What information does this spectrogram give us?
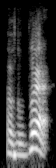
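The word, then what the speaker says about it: В: যে ওয়ার্ডটা এটা আছে ভ্যা এটা আমাদের ইংরেজি বির মতন দেখতে বাট এটার উচ্চারণ হবে ভ্যা মানে ভির মতন উচ্চারণ হবে ভির মতন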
